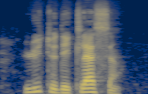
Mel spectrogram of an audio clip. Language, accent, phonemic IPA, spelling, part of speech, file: French, France, /lyt de klas/, lutte des classes, noun, LL-Q150 (fra)-lutte des classes.wav
- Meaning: class struggle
